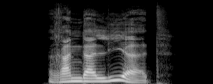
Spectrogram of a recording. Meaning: 1. past participle of randalieren 2. inflection of randalieren: second-person plural present 3. inflection of randalieren: third-person singular present 4. inflection of randalieren: plural imperative
- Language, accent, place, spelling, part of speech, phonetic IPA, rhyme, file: German, Germany, Berlin, randaliert, verb, [ʁandaˈliːɐ̯t], -iːɐ̯t, De-randaliert.ogg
